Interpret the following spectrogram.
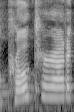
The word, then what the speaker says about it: prokaryotic: So prokaryotic cells, pro rhymes with no, but pro actually means like before the nucleus.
